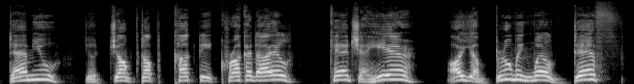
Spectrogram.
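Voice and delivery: high, loud cursing shout; exasperated officer yelling aloft; angry holler. A narrator's reading. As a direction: bawl abuse up the mast. Second mate gets no answer, curses.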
